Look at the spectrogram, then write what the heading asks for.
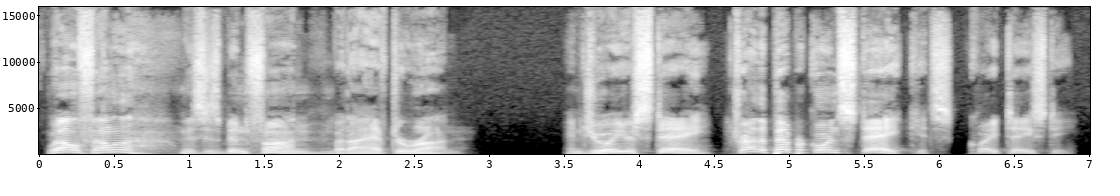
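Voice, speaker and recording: An actor playing a wisecracking, world-weary occult investigator, narrating and trading lines in a noir-style audio drama. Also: male voice, a little high, huge pitch swings, measured pace, gravelly, no echo, exaggerated voice. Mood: mocking. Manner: sardonic, flippant.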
